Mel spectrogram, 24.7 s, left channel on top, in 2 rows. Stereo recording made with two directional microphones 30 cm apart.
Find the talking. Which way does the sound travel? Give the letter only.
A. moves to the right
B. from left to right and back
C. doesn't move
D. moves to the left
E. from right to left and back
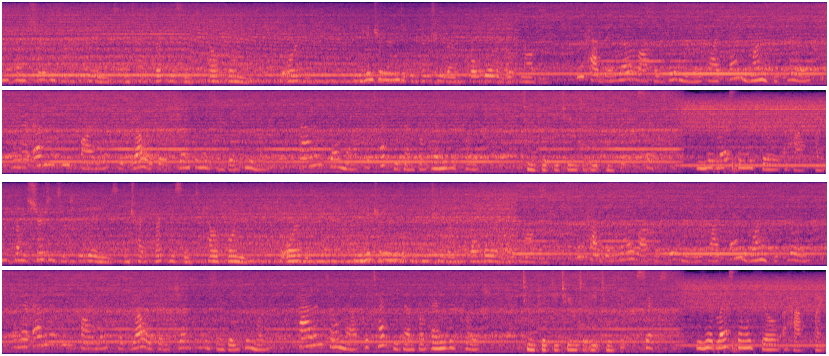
E.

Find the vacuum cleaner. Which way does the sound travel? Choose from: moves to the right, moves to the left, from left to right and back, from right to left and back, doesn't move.
from left to right and back.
